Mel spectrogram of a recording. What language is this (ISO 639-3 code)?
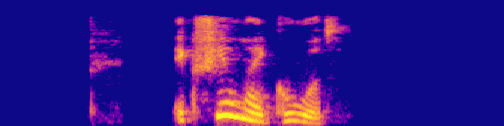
fry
